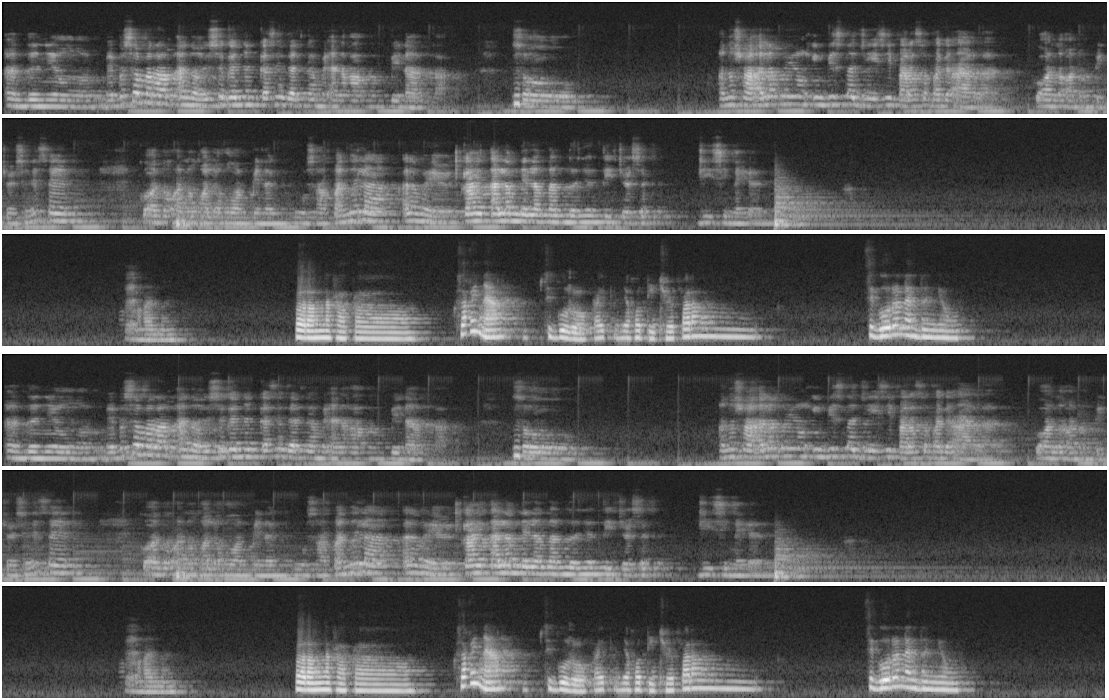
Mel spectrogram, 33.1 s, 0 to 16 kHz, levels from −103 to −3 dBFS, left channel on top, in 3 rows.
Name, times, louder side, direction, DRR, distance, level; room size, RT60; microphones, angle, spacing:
voice 1, 0.0-4.4 5.1-5.8 7.2-10.0 10.3-17.6 18.0-18.8 23.3-23.7, left 2 dB, 30° left, 1 dB, 5.1 m, -31 dB
sound 1, 1.3-17.3, right 2 dB, 75° right, 2.2 m, -44 dB
sound 2, 12.8-15.4 18.8-21.4 21.7-21.8, left 2 dB, 80° left, 1.5 m, -39 dB
voice 2, 23.4-23.8 25.0-26.3 26.6-27.2 27.5-29.7 30.8-31.7, equal, ahead, 2 dB, 1.2 m, -21 dB
29.5 x 10.5 x 9.3 m, 0.77 s
head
